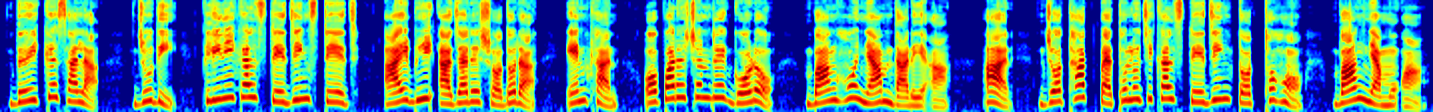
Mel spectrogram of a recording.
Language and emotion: Santali, neutral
